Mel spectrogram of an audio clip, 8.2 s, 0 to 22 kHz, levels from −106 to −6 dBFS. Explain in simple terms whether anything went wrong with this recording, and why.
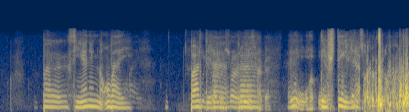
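Two things went wrong. The first runs through the whole clip: an echo with no canceller. The far end's loudspeaker leaked back into its microphone, so every phrase returns faintly about a third of a second later as a thin shadow that nothing removed.

The second starts at 7.25 s and lasts to the end: a codec payload misread. The two ends disagreed on how the AMR bits were packed, and the sound points to one side sending octet-aligned frames while the other read them as bandwidth-efficient. The decoder pulled its values from the wrong places, so the speech turns into garbled warble.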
